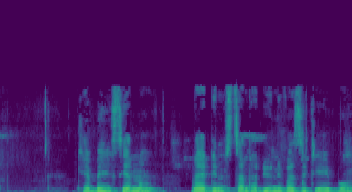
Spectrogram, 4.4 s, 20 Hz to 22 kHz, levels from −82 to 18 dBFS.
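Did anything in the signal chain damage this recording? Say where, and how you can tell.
Yes. Repeated stalls (stutter) at the network jitter buffer, from 1.88 to 2.97 s: eleven short gaps, none over 13 ms, patched by continuing the last sound. The waveform shows tiny repeated cycles. Nothing is lost, but the sound stumbles.

Jitter buffer slow-down, from 3.17 to 4.39 s: the receiver repeated pitch periods to rebuild its reserve, adding 87 ms and playing at 93% speed. On a spectrogram the harmonics stretch sideways at unchanged frequency.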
